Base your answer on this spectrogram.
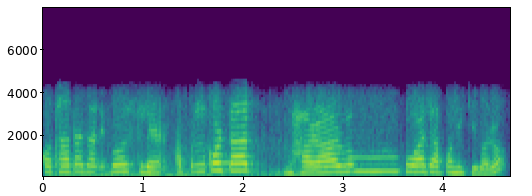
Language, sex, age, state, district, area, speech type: Assamese, female, 30-45, Assam, Sonitpur, rural, conversation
